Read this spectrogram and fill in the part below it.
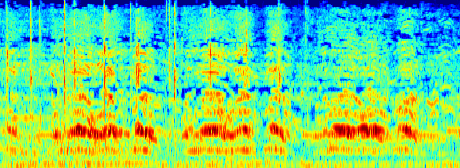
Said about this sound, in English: But first, there were celebrations in Gaza last night with news that Hamas had accepted the terms of a ceasefire agreement. In the city of Rafah, in the southern part of the strip, crowds of Palestinians cheered.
